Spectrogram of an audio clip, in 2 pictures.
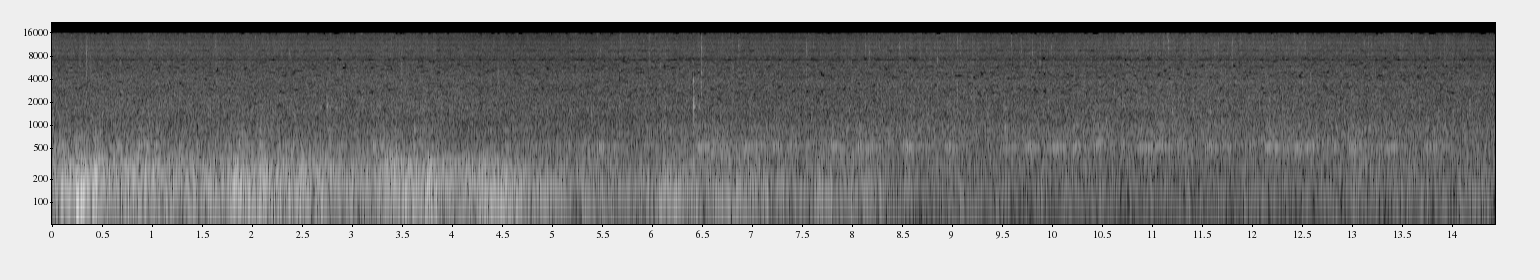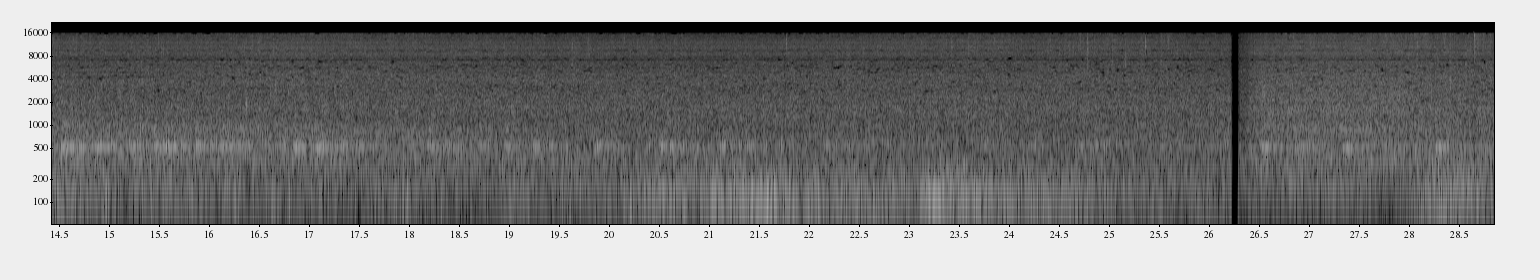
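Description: Heavy tropical downpour on rainforest: a steady, even hiss of rain. A low rumble of thunder is heard in the first few seconds and fades away.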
